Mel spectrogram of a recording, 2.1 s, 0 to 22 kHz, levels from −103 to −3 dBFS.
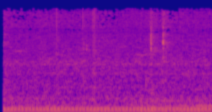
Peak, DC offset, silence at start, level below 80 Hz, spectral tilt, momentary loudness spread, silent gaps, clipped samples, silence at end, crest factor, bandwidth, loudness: -22 dBFS; under 0.1%; 0 s; -56 dBFS; -2 dB/octave; 5 LU; none; under 0.1%; 0 s; 26 dB; 16.5 kHz; -47 LUFS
